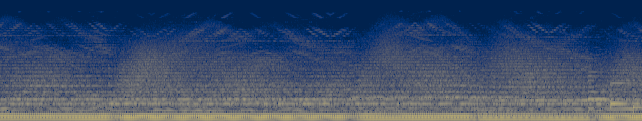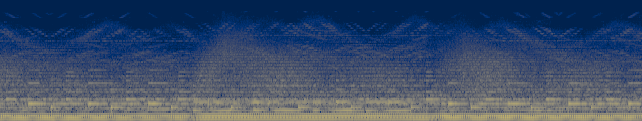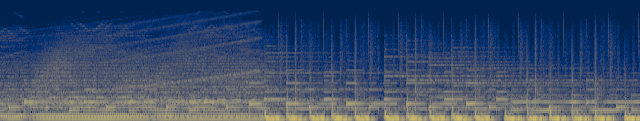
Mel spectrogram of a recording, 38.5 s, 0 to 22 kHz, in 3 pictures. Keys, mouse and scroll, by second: 0.2 space, 0.8 scroll down 1, 0.9 space, 1.0 click, 1.3 space, 1.5 scroll up 1, 1.8 space, 4.6 click, 6.0 ctrl+z, 6.2 click, 6.4 space, 7.4 click, 8.8 space, 9.1 click, 9.8 ctrl+2, 10.2 click, 10.4 space, 10.5 click, 11.3-11.7 alt+scroll up 2, 11.7 click, 12.1 t, 13.6 click, 15.3 click, 15.9-17.3 typing, 18.2 shift+click, 20.5 click, 21.1-21.8 typing, 21.9 Return, 22.6 click, 28.0 click, 30.8 ctrl+c, 31.3 click, 31.6 v, 31.9 click, 32.7 ctrl+z, 33.1 ctrl+z, 33.6 click, 34.2 z, 34.6 click, 34.9 click, 37.2-38.4 scroll down 1.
